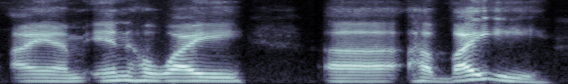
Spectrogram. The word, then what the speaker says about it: Hawaii: Uh, Havi. It's Havi. Uh, that's how the locals say it. And the the W is a V.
